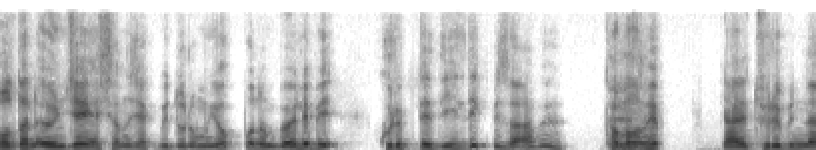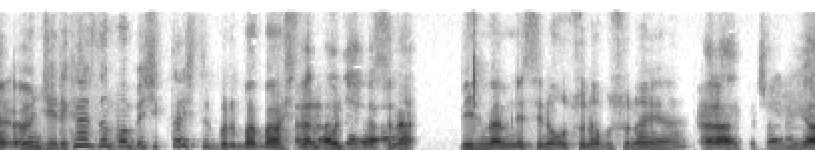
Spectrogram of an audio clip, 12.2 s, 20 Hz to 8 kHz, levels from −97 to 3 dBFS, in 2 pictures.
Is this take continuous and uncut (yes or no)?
yes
